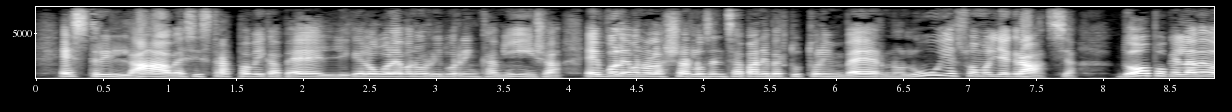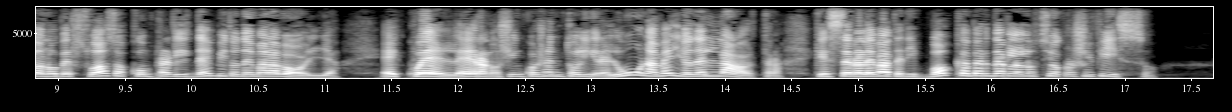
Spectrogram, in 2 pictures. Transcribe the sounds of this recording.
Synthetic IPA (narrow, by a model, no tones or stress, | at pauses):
est̪ɾilːaːvaesist̪ɾapːaːvaikapɛlːikelːovoleːvanorid̪urːeiŋkamiːt͡ʃaevːoleːvanolaʃːarlos̬ɛnt̪sapaːnepert̪ut̪ːoliɱvɛrnolujesːuːamoʎːeɡɾat̪sːja | d̪oːpokelavɛːvanopersuaːzoakːompɾaːɾeild̪ɛbit̪od̪ejmalavɔʎːa | ekːwelːeɛːɾanot͡ʃiŋkwet͡ʃɛnt̪oliːɾeluːnamɛʎːod̪elːalt̪ɾa̰ | kesːɛːɾalevaːt̪ed̪ibːokːaperd̪arlalːot̪siːokɾot͡ʃifisːo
